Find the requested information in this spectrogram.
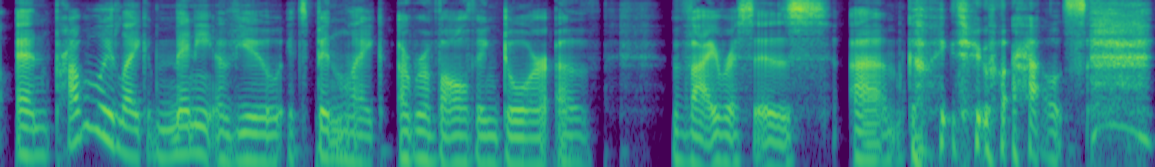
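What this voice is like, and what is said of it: Congested voice from a cold. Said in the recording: “As you can probably hear, I have a cold. ... I had a cold. Now it's just that like residual, you actually sound worse than you feel.”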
